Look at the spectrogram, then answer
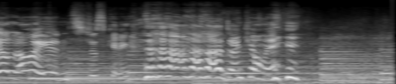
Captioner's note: laughs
